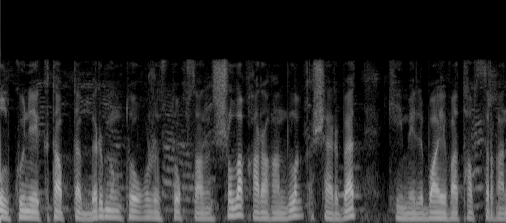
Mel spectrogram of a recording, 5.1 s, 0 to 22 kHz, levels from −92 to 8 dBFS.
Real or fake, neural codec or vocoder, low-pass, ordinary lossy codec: real; none; 7.2 kHz; none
